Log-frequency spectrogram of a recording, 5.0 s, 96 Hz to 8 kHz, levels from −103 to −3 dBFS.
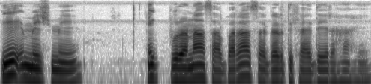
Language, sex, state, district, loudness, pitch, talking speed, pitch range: Hindi, male, Arunachal Pradesh, Lower Dibang Valley, -16 LUFS, 105 Hz, 155 wpm, 100-125 Hz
